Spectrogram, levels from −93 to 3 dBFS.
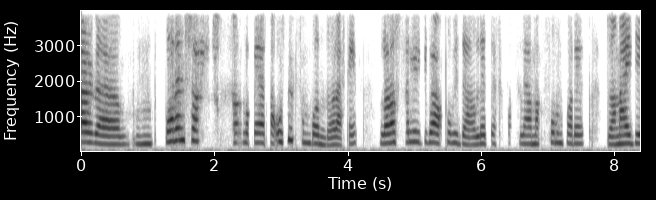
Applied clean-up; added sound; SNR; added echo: neural diffusion model UNIVERSE++.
